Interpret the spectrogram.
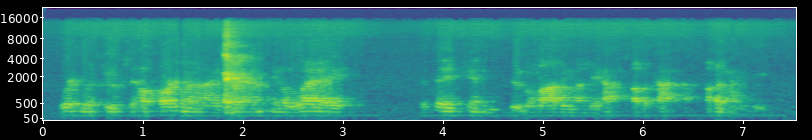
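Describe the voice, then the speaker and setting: A man talks at a moderate pace with big swings in loudness. Noticeable background noise sits behind him. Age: 60s. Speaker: professor. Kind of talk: Q&A answer in online meeting. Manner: halting.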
